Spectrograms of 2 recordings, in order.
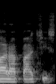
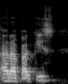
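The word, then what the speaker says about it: Ara Pacis: dice en italiano, por ejemplo, Arapachis, ¿no? Porque Ujú. en italiano se pronuncia como che. Pero es Arapaquis, el altar de la paz.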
